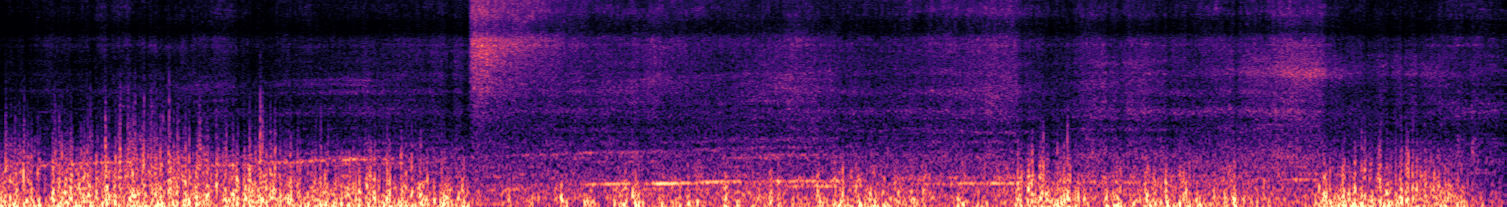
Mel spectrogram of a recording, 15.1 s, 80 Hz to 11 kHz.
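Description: JR Central 313 series electric train, two sets coupled, passing along the platform at speed. The wheels rumble and click over the rail joints, with a thin steady whine underneath and a hiss that sets in suddenly about a third of the way through. The sound falls away as the last car goes by at the end.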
